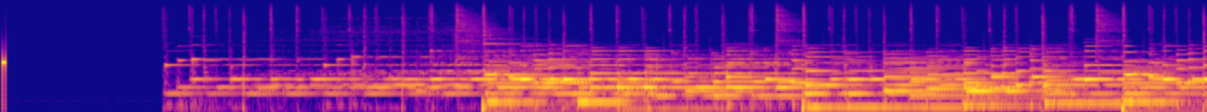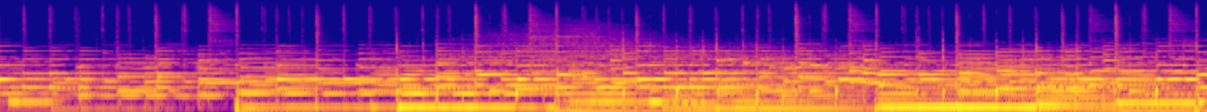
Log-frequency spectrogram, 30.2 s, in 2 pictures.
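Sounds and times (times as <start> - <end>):
piano playing at medium tempo: 2.0 - 30.1.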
